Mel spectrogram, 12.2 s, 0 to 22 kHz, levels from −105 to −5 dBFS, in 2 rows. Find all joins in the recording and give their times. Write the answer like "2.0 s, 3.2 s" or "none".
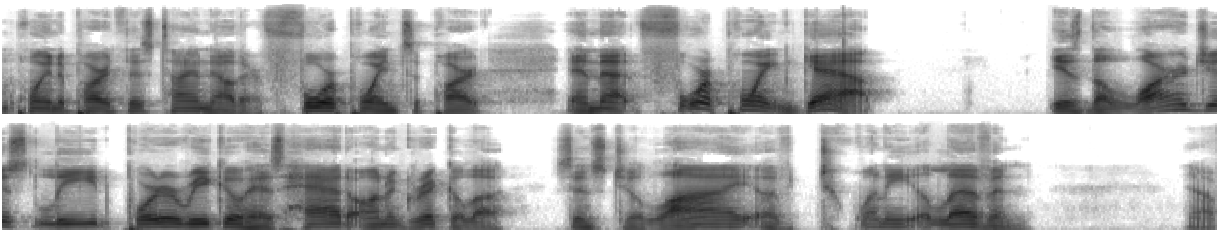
none

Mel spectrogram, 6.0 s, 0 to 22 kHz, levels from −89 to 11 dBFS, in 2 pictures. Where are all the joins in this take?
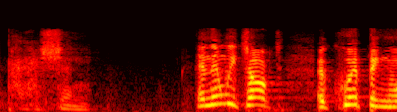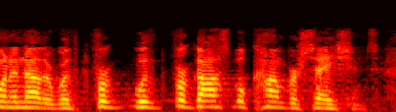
2.4 s, 3.6 s, 4.2 s

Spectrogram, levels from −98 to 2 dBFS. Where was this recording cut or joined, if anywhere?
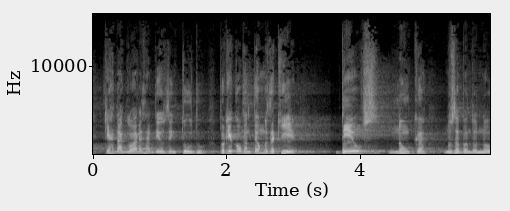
2.2 s, 3.5 s

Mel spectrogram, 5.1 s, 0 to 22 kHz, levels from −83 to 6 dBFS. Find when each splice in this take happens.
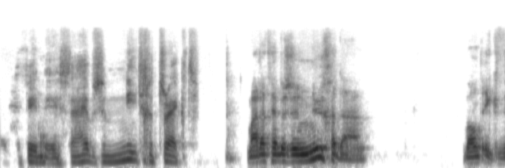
2.4 s

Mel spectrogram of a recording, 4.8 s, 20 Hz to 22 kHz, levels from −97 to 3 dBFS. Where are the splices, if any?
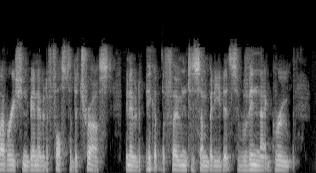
1.8 s

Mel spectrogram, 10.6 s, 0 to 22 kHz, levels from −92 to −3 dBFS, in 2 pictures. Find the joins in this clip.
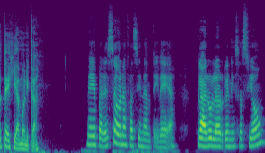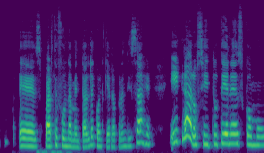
none

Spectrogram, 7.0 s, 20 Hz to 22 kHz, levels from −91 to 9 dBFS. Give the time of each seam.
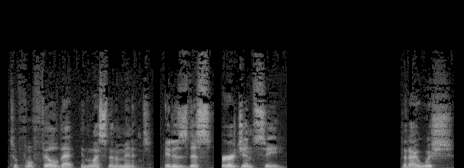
1.1 s, 2.4 s, 3.2 s

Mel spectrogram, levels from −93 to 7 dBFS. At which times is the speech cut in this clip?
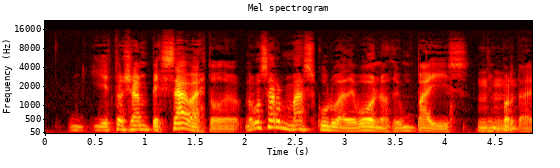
1.6 s, 2.0 s, 2.7 s

